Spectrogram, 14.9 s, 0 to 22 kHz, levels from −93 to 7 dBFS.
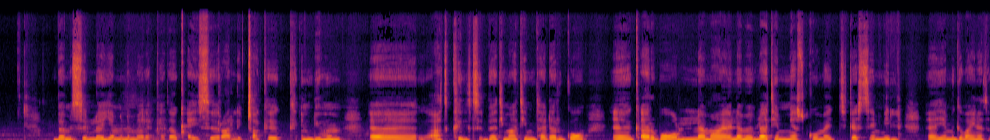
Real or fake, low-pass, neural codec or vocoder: real; 19.8 kHz; none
